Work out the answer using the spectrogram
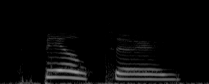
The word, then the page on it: playground: British English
